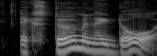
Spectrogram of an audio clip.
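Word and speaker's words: exterminador: Exterminator, actually. There's no T in there.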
